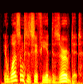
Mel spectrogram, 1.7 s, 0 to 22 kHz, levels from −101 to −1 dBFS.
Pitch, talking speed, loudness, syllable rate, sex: 125 Hz, 290 wpm, -19 LUFS, 6.5 syllables/s, male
